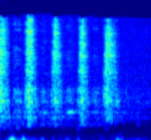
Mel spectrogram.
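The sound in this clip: A voice imitates panting: four even, breathy exhalations at a steady rhythm, soft and hissing, with nothing else around them.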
